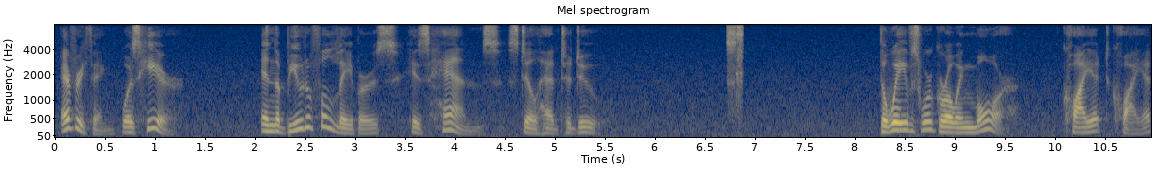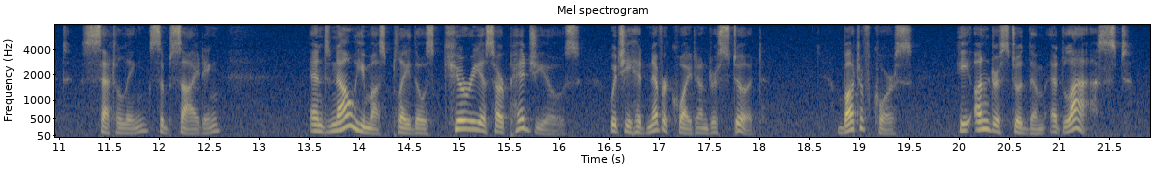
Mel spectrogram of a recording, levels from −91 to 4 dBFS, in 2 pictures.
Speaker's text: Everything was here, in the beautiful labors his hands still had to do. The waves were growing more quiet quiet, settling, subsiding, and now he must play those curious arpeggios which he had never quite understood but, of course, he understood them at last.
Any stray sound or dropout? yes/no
yes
